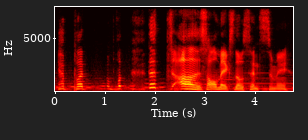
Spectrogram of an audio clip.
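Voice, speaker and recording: Bright-voiced young man reacting to a game. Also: a little high, animated, slow, vocal fry, soft background music. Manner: exclamatory, joking interjections. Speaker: game streamer. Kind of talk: casual reaction commentary over gameplay. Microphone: close studio condenser microphone.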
